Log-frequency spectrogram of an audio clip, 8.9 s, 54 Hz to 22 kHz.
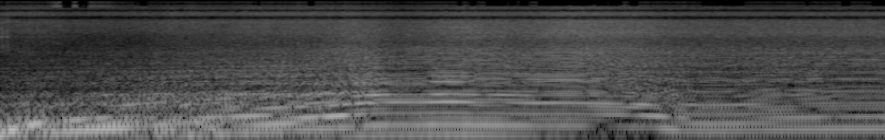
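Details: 675 hp 7.3 L Godzilla V8 crate engine for a '69 Ford Mustang, running on a new dyno during break-in: choppy, loping idle that swells with revs and drops back cleanly; strong, healthy engine with aggressive cam.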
